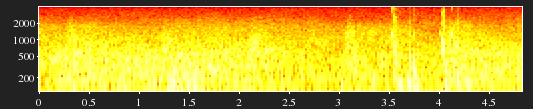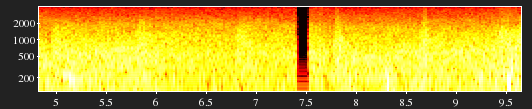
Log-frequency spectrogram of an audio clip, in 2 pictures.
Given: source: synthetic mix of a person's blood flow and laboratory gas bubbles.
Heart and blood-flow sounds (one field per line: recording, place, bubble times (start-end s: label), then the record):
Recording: Doppler ultrasound of blood flow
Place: subclavian vein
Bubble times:
3.51-3.84 s: bubbles
3.98-4.35 s: bubbles
9.21-9.66 s: bubbles
From the record:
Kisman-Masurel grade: 223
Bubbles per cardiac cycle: several, 3 to 8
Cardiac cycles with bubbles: 10 to 50%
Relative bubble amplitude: loud (0.450 to 0.775)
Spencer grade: 2 (many but less than half of the cardiac periods contain bubble signals, singularly or in groups)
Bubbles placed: anywhere in the cardiac cycle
